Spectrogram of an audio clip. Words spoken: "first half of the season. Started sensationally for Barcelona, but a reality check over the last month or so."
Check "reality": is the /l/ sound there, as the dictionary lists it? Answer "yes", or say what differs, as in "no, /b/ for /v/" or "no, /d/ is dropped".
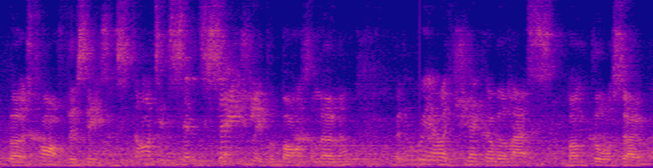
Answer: no, /l/ is dropped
